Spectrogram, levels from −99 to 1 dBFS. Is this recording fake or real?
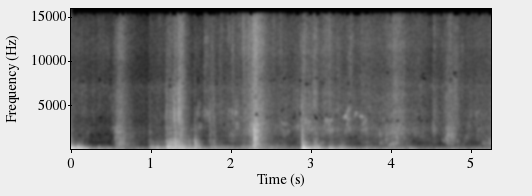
real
